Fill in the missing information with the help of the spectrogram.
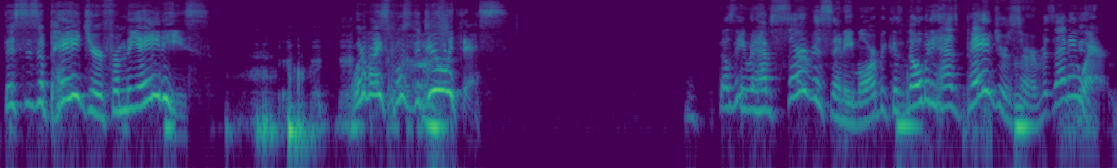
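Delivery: high, incredulous mock outburst; exasperated helper. Helper handed an eighties pager, exasperated protest. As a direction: protest in squeaky-high disbelief. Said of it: "you're just like".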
